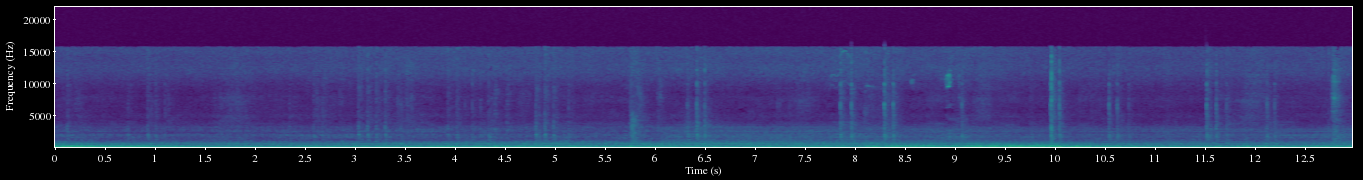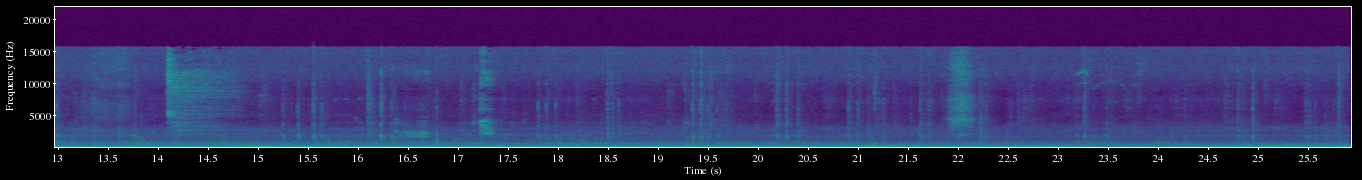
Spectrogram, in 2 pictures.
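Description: A train rumbles steadily along the rails, heard from inside the cab.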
